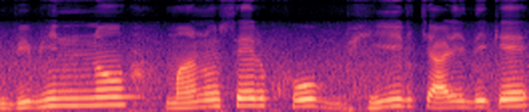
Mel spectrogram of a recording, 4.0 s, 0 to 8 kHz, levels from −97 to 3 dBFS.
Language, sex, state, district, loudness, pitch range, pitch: Bengali, male, West Bengal, Jalpaiguri, -18 LUFS, 140-190 Hz, 175 Hz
